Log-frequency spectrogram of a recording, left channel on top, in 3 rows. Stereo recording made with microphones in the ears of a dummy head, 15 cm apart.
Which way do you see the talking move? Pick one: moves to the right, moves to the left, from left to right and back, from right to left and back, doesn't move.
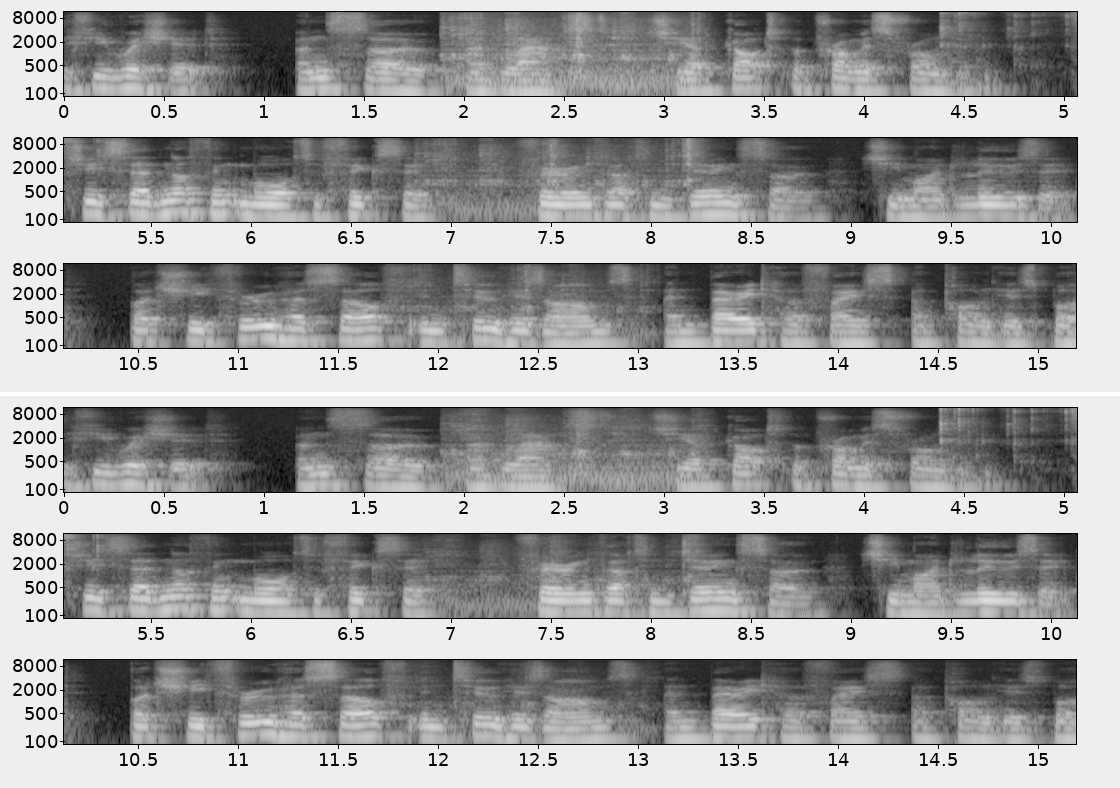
from left to right and back.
